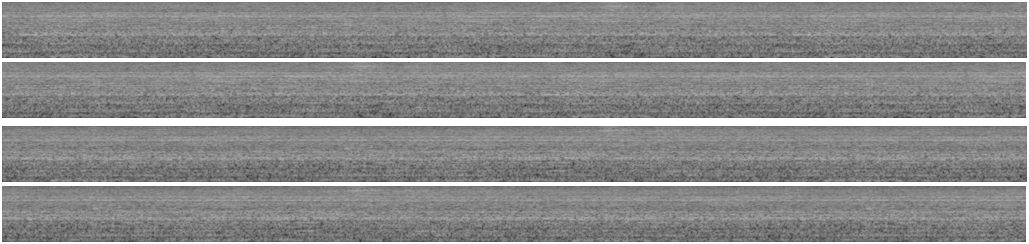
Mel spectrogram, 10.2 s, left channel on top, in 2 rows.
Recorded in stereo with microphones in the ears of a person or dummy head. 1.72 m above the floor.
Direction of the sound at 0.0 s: 10° left (ahead or behind).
